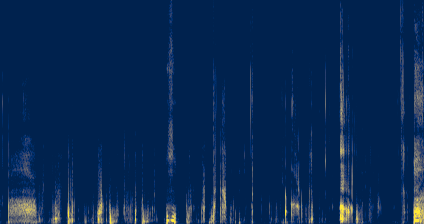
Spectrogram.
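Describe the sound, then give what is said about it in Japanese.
Wet chewing of food, with many short crunchy bites and mouth sounds in a quick, steady rhythm across the whole stretch, fairly soft and with no talking. “まずよく噛んでから。”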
